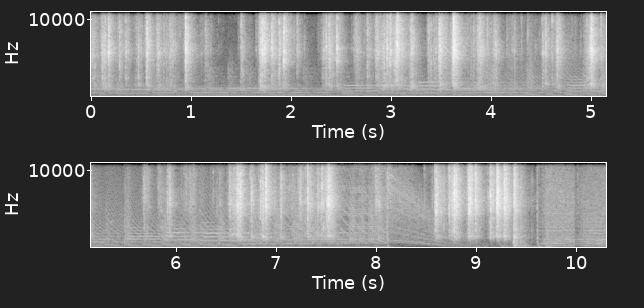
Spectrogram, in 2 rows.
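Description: Rapid clicking of a GTS2M 3x3 speedcube's layers being turned fast during a timed solve, over electronic dance music with a steady bass line. Near the end the music sweeps down in pitch and drops into a heavier beat.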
